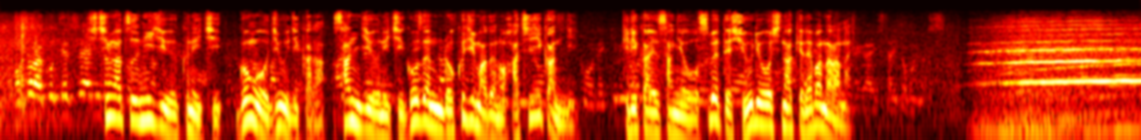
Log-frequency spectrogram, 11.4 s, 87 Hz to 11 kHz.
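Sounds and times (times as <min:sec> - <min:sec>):
speech: 0:00.3 - 0:08.7
civil defense siren signalling a halt of cars: 0:09.7 - 0:11.3.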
